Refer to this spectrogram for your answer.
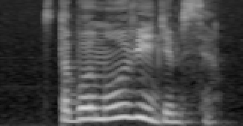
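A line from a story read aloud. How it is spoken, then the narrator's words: Bark. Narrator (Russian): рявкнула песчаная буря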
